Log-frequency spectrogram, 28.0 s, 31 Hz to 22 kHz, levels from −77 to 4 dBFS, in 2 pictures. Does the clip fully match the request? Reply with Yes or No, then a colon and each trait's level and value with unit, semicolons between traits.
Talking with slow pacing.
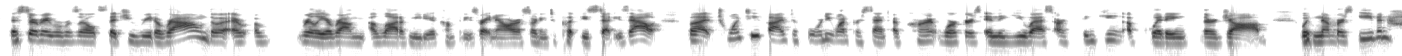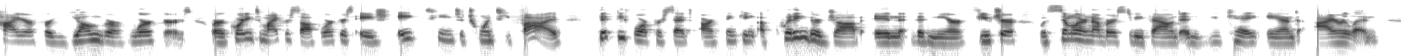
No: average, 175 wpm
